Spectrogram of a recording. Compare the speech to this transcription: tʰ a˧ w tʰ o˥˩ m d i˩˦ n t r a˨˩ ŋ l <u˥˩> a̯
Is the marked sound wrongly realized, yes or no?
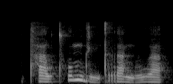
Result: yes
